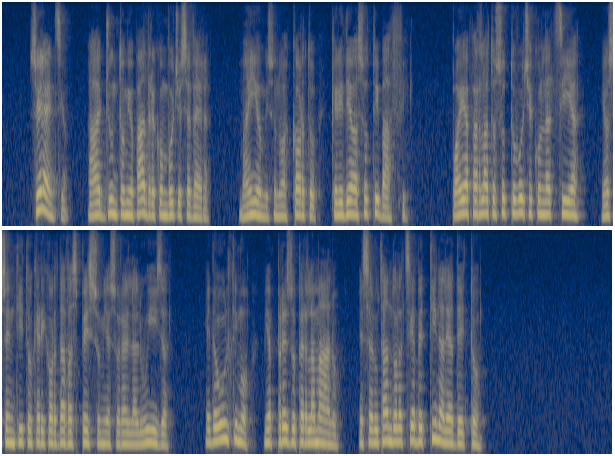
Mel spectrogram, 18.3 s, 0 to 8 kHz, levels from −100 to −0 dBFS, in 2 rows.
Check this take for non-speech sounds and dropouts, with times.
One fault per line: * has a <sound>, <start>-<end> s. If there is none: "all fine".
all fine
